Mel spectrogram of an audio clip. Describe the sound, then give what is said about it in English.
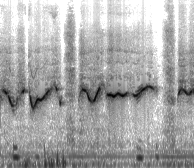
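A person loudly whistles in imitation of frantic flute playing: a shrill, wavering, warbling melody in long phrases broken by a few brief gaps, with no talking. “Some very aggressive flute playing in my face.”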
